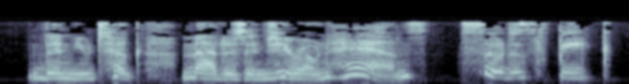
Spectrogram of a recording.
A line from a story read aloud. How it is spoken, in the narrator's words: Lavanda said, giggling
